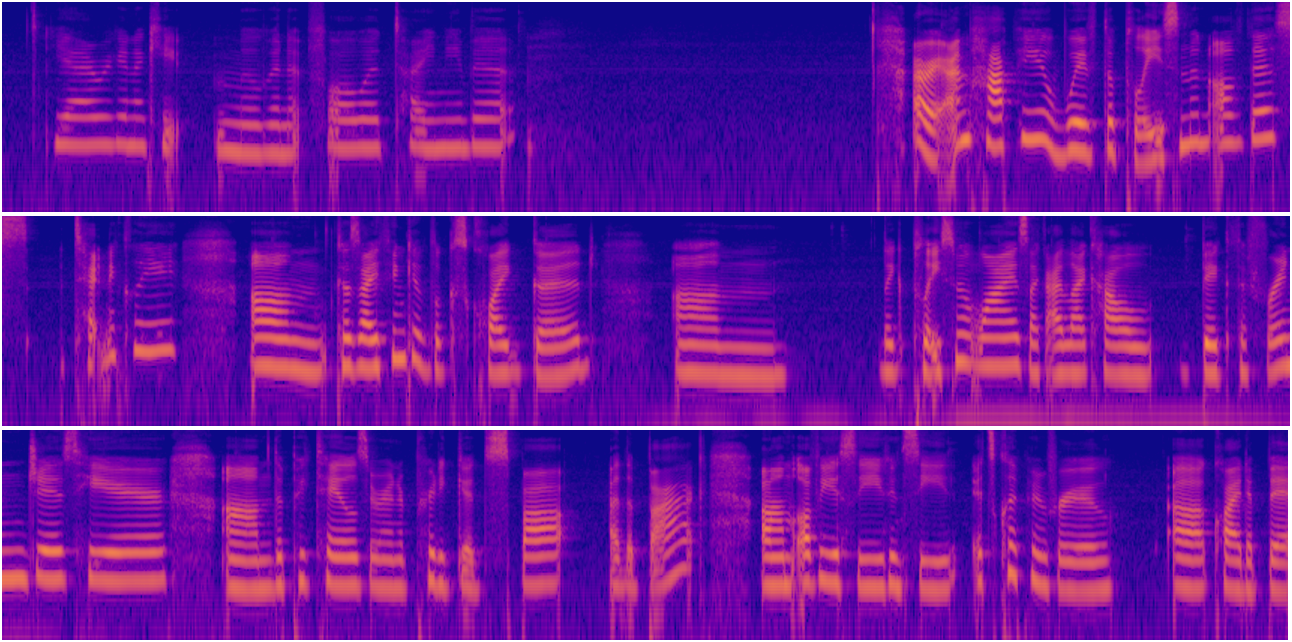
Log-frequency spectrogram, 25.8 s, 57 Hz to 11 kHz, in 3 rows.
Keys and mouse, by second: 1.0-3.3 drag, 3.5-6.3 drag, 3.5-6.3 right drag, 6.9-7.9 drag, 6.9-7.9 right drag, 8.4-10.1 drag, 8.4-10.1 right drag, 10.1 middle drag, 10.9-12.3 middle drag, 14.2 click, 15.3 shift+middle click, 15.6 drag, 15.6 right drag, 15.9-16.5 middle drag, 17.9-18.8 middle drag, 19.1-20.6 middle drag, 22.1-22.7 middle drag, 23.2-23.6 shift+middle drag, 23.7-25.7 middle drag.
